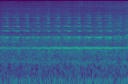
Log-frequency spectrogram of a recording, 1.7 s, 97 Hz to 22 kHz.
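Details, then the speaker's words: 2019 Volvo XC60 4-cylinder running with oil cap on: loud steady high-pitched squeal like a belt, actually a torn PCV valve diaphragm causing a vacuum leak; noise disappears when the oil cap is removed. "So, what's wrong with it? It's the positive crankcase ventilation valve, it's bad, and the little rubber diaphragm is squeaking inside. Often confused with a belt squealing."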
